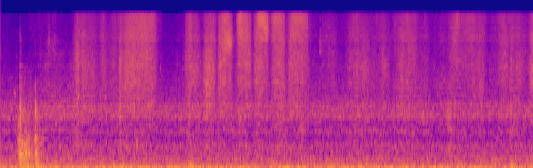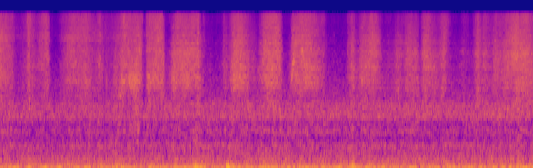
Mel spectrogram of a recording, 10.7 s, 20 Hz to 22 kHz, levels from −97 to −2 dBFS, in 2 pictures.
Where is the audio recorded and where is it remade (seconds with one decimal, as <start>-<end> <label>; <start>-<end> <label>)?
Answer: 0.0-0.9 recorded; 0.9-1.5 remade; 1.5-10.7 recorded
